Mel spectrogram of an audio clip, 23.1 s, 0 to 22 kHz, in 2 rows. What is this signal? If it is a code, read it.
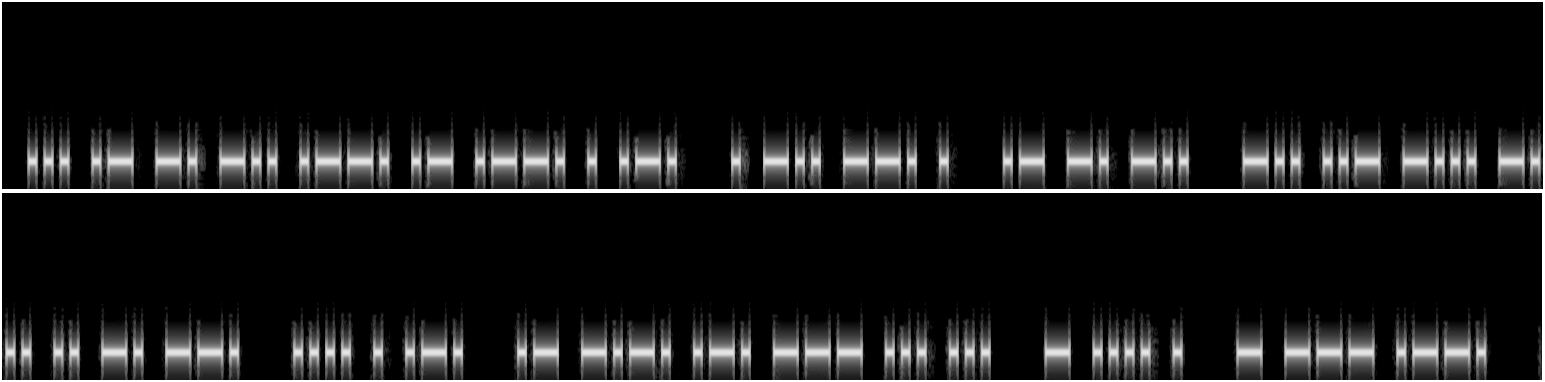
Morse code, heard as a keyed tone, about 20 wpm, 600 Hz. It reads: SANDPAPER EDGE AND DUBBING HER ACROSS THE TOP
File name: the old man and the sea / the old man and the sea part 1 20wpm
